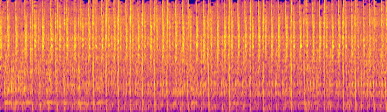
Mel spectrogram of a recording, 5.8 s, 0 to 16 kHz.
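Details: 1936 Briggs & Stratton WM washing-machine engine, first start before valve job and electronic ignition upgrade: rapid single-cylinder popping with uneven gaps where firing strokes drop out; running but missing, owner suspects the points.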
